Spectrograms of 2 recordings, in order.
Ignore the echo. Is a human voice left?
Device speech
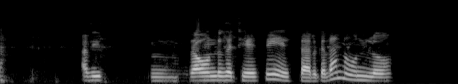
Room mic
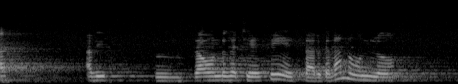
No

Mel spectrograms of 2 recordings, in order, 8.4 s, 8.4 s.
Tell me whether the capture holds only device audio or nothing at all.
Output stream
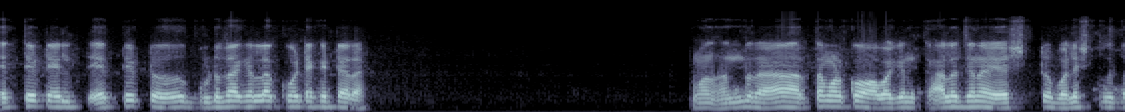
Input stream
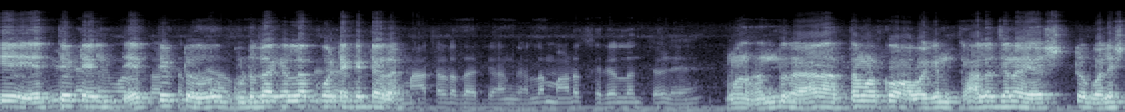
No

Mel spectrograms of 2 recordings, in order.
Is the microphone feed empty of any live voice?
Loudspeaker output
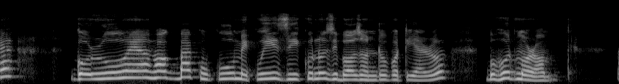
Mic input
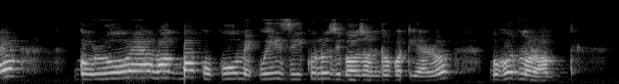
Yes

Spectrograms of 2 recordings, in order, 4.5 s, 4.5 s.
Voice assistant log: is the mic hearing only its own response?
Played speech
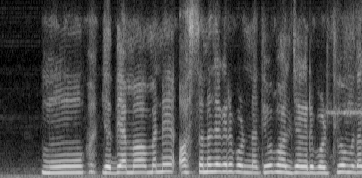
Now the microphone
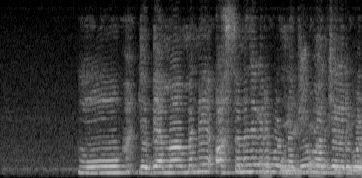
No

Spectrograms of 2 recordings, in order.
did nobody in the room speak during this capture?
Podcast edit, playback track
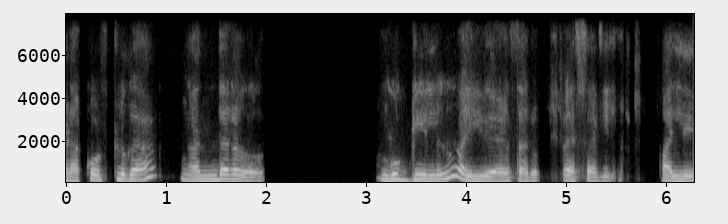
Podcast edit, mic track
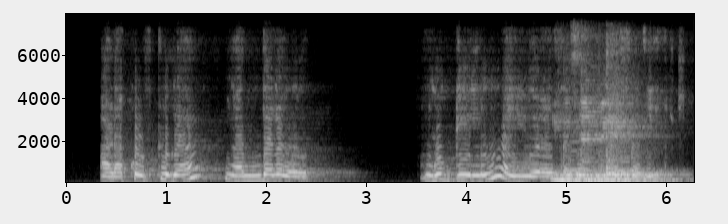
No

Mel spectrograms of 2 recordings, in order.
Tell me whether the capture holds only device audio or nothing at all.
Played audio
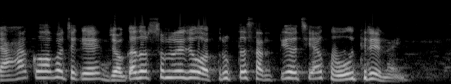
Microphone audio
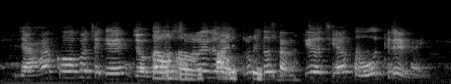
No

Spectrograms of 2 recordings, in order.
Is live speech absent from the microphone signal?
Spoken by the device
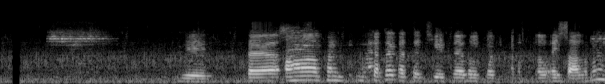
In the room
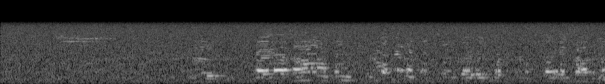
Yes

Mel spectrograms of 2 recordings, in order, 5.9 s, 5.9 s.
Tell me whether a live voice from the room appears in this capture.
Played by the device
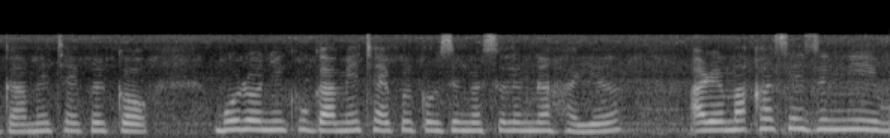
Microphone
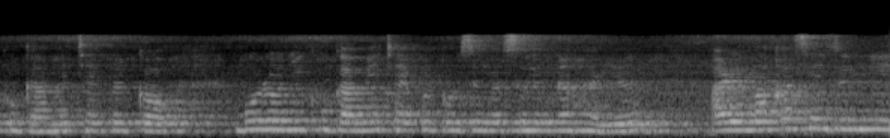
No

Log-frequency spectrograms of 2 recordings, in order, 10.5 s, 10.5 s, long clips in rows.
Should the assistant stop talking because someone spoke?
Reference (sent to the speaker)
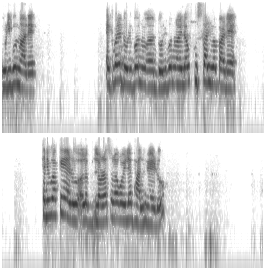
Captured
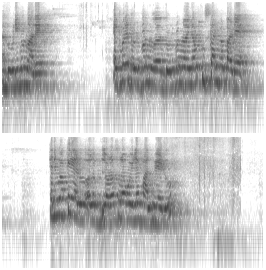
No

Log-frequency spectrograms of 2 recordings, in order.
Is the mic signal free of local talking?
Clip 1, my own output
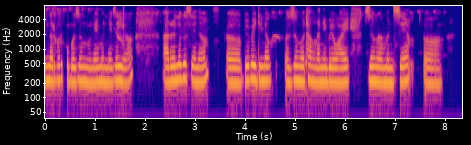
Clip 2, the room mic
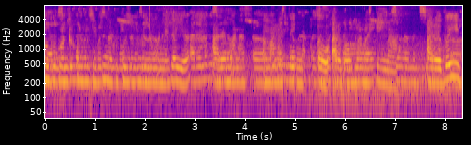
No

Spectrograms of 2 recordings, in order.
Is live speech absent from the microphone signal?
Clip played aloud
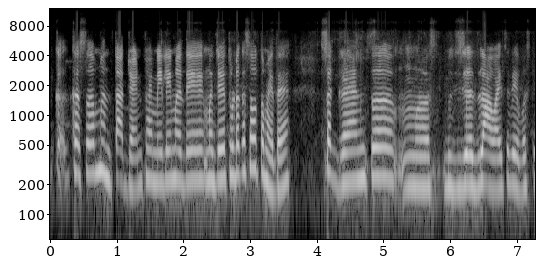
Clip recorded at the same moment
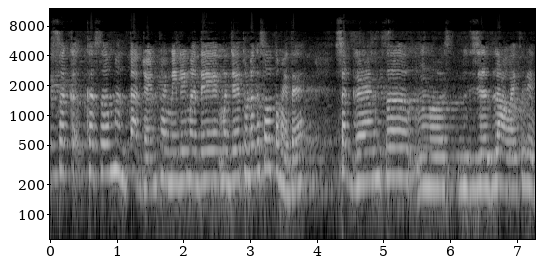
Yes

